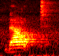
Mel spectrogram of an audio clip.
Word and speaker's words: doubt: be pronounced in English thus for example be in De doubt subtle C in Indi virtues s in L A Island Etc since there are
